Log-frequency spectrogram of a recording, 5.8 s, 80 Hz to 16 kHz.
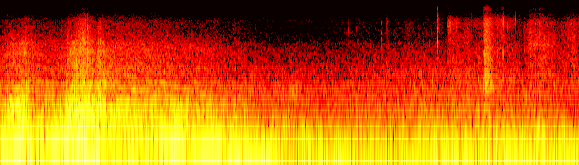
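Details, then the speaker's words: Porsche Cayenne V8: deep rumble swings up on throttle and falls back cleanly, even firing, no knock or squeal, owner wants an exhaust upgrade; normal revving. "That sounds crazy. We definitely need an exhaust upgrade on this."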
